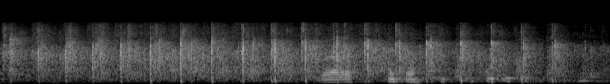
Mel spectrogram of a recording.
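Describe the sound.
Congregation applause welcoming a guest speaker at a church that was converted from a tire shop: many sharp, rhythmic claps, with a voice partway through.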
